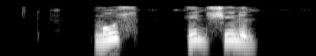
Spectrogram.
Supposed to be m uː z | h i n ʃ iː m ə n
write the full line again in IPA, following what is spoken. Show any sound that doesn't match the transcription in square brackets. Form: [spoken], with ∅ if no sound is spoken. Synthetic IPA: m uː [s] | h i n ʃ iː [n] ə n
